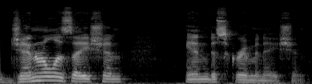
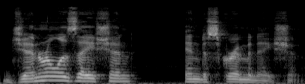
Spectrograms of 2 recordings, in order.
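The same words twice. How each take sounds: The two takes are said the same way.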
